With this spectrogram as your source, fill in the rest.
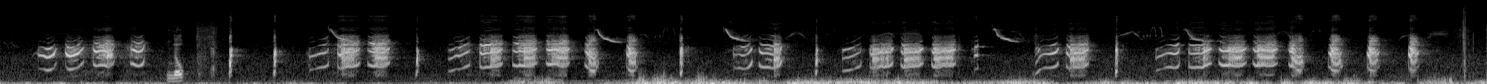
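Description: A mouth call imitates a fall turkey kee-kee run: repeated high, whistled kee notes with raspy yelps mixed in. A low rumble joins partway through, and a single short word is spoken.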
